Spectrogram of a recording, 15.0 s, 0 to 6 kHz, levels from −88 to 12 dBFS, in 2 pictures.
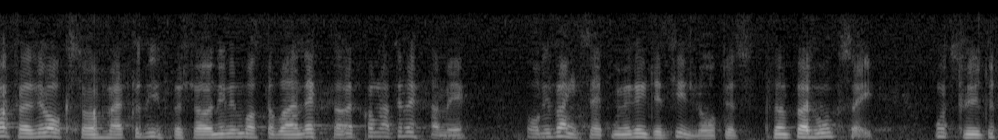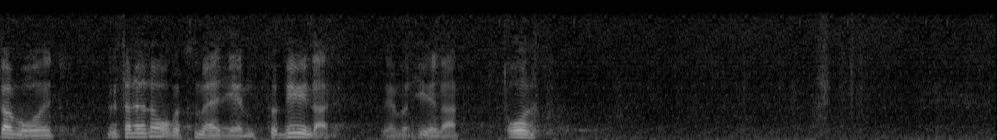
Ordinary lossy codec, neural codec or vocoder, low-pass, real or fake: none; codec, 24 kHz, 0.9 kbps, WavTokenizer, medium music audio release; 5.4 kHz; fake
